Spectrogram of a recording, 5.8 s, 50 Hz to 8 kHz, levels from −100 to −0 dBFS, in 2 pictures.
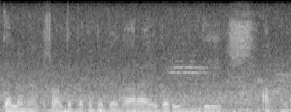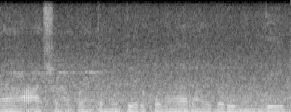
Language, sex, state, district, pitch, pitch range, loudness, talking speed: Telugu, female, Andhra Pradesh, Visakhapatnam, 165 Hz, 165-170 Hz, -19 LUFS, 155 wpm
